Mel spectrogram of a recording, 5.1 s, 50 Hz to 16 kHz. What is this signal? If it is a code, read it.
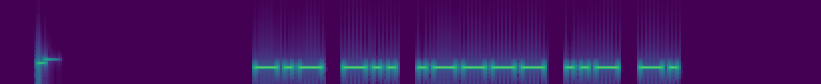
Morse code, heard as a keyed tone, about 25 wpm, 700 Hz. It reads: KD1UN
